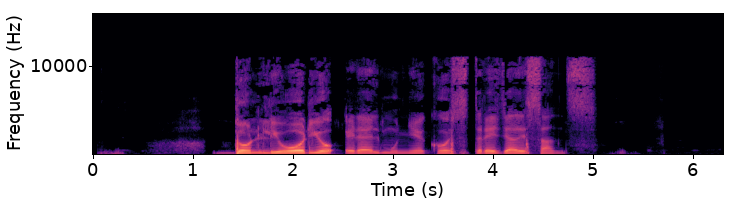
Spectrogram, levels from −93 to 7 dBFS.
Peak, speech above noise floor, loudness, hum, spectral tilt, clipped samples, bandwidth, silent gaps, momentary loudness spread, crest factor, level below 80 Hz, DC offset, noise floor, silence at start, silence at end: -4 dBFS; 62 dB; -23 LUFS; none; -6.5 dB/octave; under 0.1%; 11.5 kHz; none; 18 LU; 22 dB; -58 dBFS; under 0.1%; -85 dBFS; 1.4 s; 1.35 s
